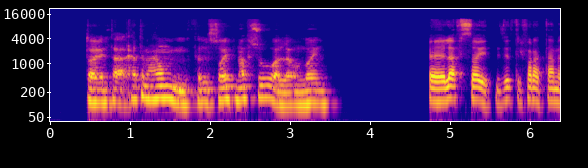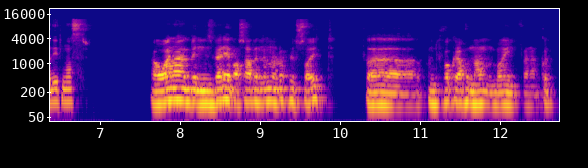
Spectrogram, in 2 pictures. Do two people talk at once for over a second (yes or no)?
no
